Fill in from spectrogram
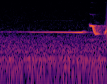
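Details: Japanese bush warbler song: a long, steady, pure whistled note held for about half a second, then two short, louder, rising and falling flourishes at the end.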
